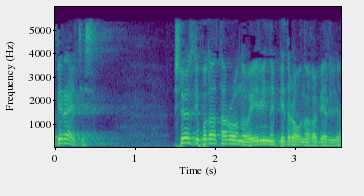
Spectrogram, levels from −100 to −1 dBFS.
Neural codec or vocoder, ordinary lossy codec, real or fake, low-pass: none; MP3, 32 kbps; real; 5.4 kHz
